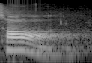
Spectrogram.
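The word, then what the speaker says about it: sans: we go ahead uh the next word is s-a-n-s song this is the seventh one s a n s this is also a french word lot of words we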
